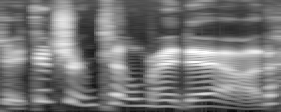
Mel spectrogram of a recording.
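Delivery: put-on egg voice. Reading a donation that asks for a line in egg voice: egg voice. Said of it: "Egg voice".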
